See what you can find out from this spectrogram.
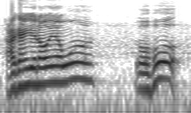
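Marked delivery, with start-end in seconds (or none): none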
